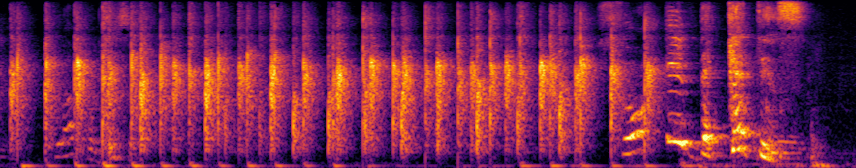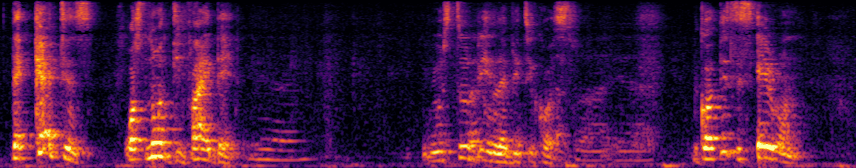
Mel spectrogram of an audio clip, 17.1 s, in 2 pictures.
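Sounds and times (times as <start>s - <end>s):
crowd clapping hands: 0.0s - 6.7s
speech: 7.6s - 11.0s, 13.0s - 14.4s, 15.5s - 16.6s.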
